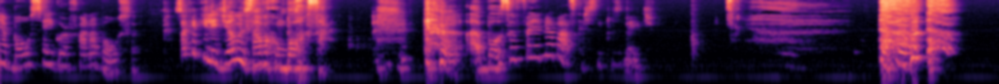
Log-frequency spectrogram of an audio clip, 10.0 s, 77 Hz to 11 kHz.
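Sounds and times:
speech: 0:00.0 - 0:06.6
short gasp: 0:07.5 - 0:08.4
choking cough: 0:08.8 - 0:09.6.

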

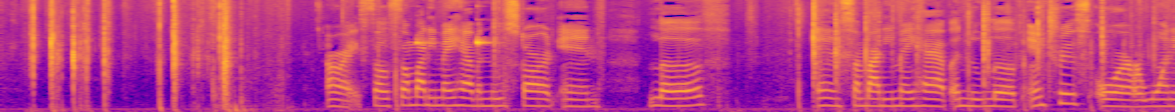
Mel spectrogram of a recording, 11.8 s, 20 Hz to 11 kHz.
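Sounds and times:
tarot cards being shuffled and handled: 0:00.0 - 0:03.0, 0:07.4 - 0:11.7
speech: 0:03.2 - 0:07.3, 0:08.2 - 0:11.7.

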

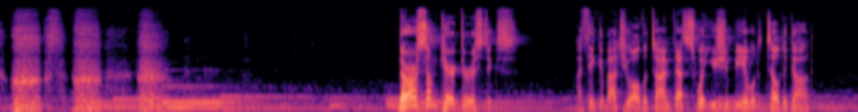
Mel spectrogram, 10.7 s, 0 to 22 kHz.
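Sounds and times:
person imitating heavy breathing on the phone: 0:00.0 - 0:02.3
speech: 0:05.0 - 0:06.5, 0:07.2 - 0:10.2.

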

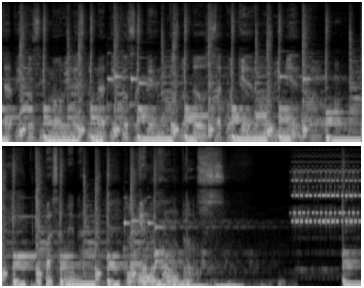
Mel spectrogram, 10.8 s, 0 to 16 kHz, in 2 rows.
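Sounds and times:
speech: 0:00.2 - 0:04.9, 0:06.1 - 0:08.8
mobile phone ringtone with bright electronic melody: 0:07.3 - 0:08.0, 0:09.7 - 0:10.7.

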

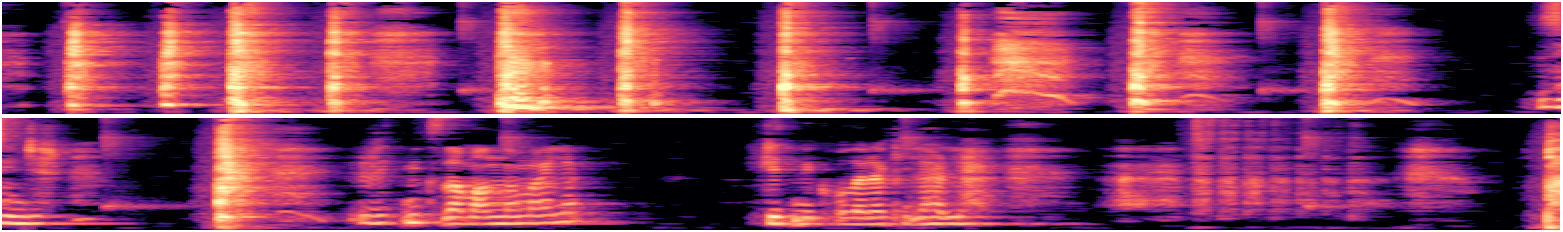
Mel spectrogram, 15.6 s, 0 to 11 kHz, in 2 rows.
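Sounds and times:
dry coughing fit: 0:00.8 - 0:01.9, 0:02.5 - 0:04.2, 0:04.8 - 0:07.1, 0:08.9 - 0:09.2
speech: 0:02.6 - 0:02.8, 0:07.8 - 0:08.2, 0:09.6 - 0:10.8, 0:11.6 - 0:13.0.

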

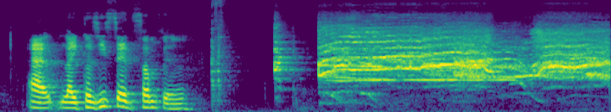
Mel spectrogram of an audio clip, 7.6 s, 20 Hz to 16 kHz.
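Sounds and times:
speech: 0:00.4 - 0:02.5
loud high-pitched screaming in a played video clip: 0:03.6 - 0:07.6.

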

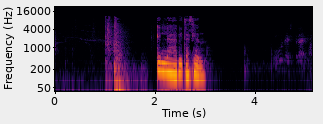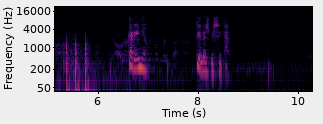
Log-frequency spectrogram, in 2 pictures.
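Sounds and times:
door closing: 0:00.4 - 0:02.0, 0:05.1 - 0:06.0
door thump: 0:01.0 - 0:01.9, 0:05.2 - 0:06.0
speech: 0:02.0 - 0:03.1, 0:06.7 - 0:07.1, 0:08.0 - 0:08.7.

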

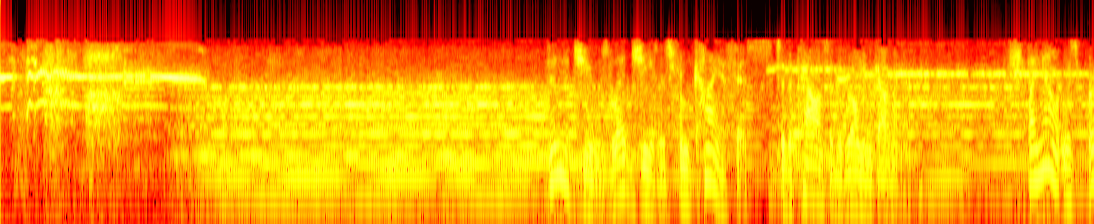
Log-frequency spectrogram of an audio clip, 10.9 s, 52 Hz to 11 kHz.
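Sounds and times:
rooster crowing: 0:00.0 - 0:02.2
sustained low musical drone: 0:02.0 - 0:10.9
speech: 0:05.5 - 0:09.3, 0:10.3 - 0:10.9.

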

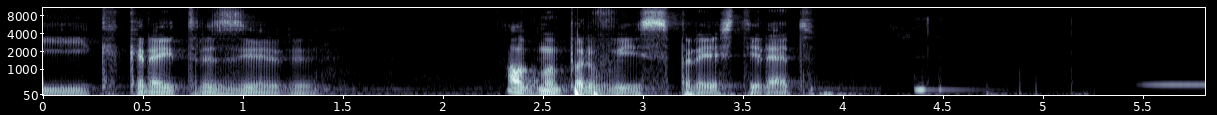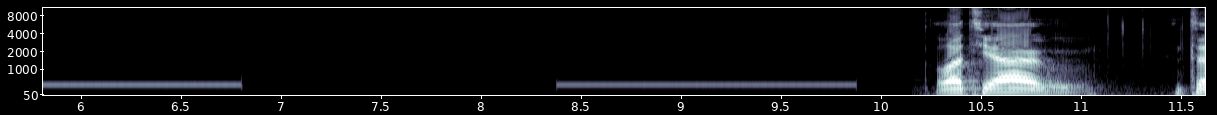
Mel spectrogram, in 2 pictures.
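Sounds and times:
speech: 0:00.4 - 0:01.5, 0:02.3 - 0:04.6, 0:10.3 - 0:11.6
phone ringing tone of an outgoing call: 0:05.5 - 0:06.8, 0:08.4 - 0:09.9.

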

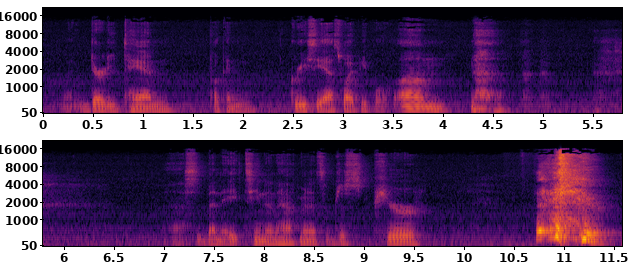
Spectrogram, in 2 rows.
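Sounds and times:
speech: 0:00.5 - 0:04.7, 0:07.2 - 0:09.7
person sneezing: 0:10.7 - 0:11.5.

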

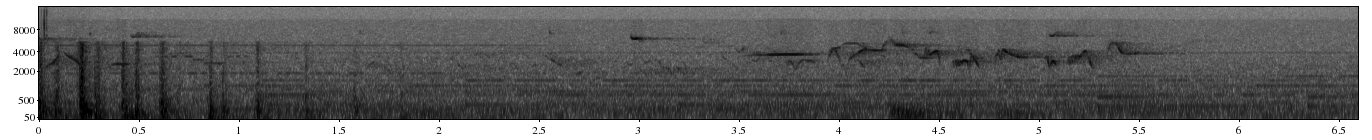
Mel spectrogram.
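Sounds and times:
sharp clicking taps: 0:00.0 - 0:02.0
birds chirping and singing softly: 0:00.0 - 0:06.5.

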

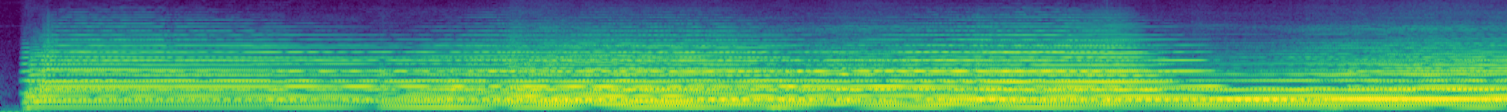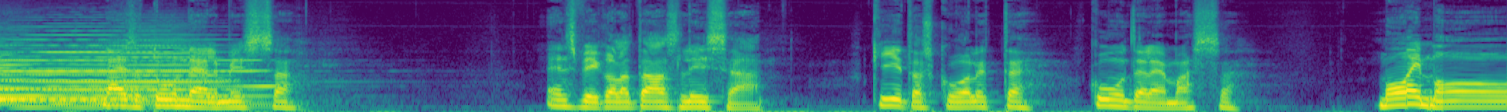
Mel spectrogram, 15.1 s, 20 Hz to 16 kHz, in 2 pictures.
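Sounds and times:
software sampler instrument playing sustained electronic chords: 0:00.1 - 0:09.0
speech: 0:08.3 - 0:09.2, 0:10.3 - 0:13.8, 0:14.4 - 0:15.0.

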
